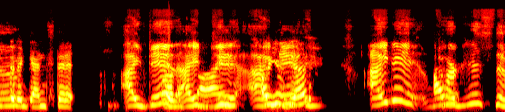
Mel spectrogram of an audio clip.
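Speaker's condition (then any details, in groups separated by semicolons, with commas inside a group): Spastic cerebral palsy, mixed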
